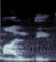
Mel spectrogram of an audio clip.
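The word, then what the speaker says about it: Malé: Indian tourism है व country है यहां पर मालदीव मालदीव ठीक है बेटा इसकी कैपिटल है माले ठीक है spelling M ए एल ई माले कौन सी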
